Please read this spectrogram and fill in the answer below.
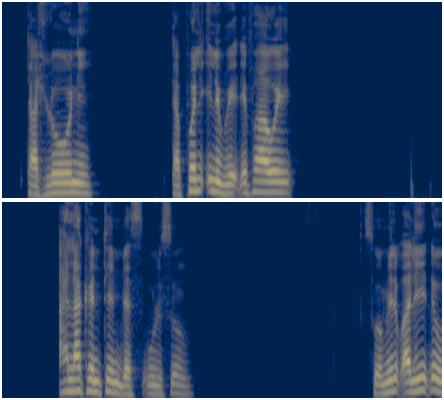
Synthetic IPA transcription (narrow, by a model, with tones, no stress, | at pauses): ta˨ɬo˦ni˦ | ta˨pɐ˦li˦lɡʷe˨ɗe˦pa˦we˦i˦ | a˦la˦kɐ˦nte˦mbʲe˨swu˨lsu˦˨n | so˨mi˦lɓa˨li˦ɗa˦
